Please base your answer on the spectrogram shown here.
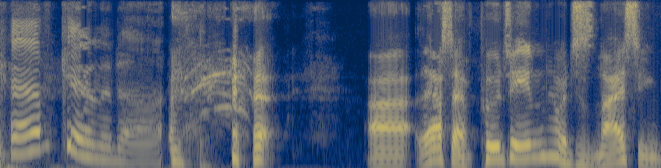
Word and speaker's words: poutine: They also have poutine, which is nice.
